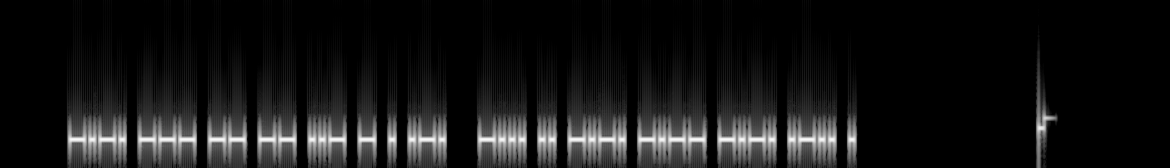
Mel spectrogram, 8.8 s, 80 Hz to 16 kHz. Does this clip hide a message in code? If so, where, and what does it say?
Yes: Morse code from 0.5 to 6.4 s, heard as a keyed tone, about 32 wpm, 700 Hz. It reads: COMMUTER BICYCLE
